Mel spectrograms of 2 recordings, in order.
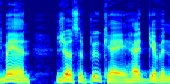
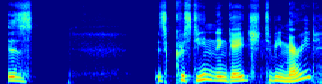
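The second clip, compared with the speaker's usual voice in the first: choking voice; 6 semitones higher than usual. A narrator's reading. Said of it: "asked in a choking voice".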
